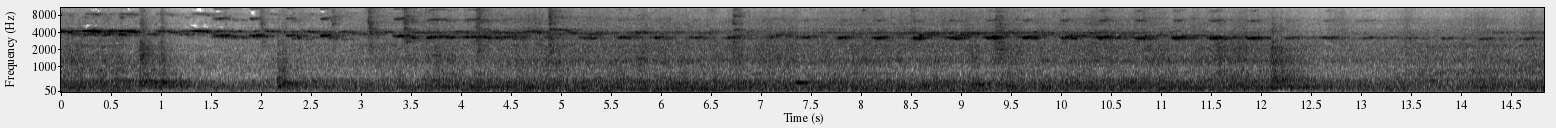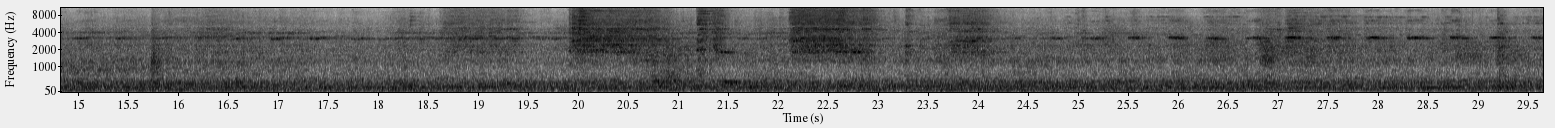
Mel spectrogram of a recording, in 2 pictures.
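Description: Freight cars of a 175-car freight train rolling past on a curve: a steady heavy rumble of wheels on rail with a high, pulsing wheel squeal over it. A few louder clacks come about two thirds of the way through.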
